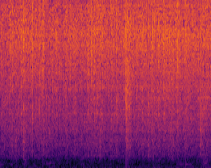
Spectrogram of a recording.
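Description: Ground spices, including turmeric and chili powder, fry on low heat in a pan for poha as a ladle keeps stirring, a steady soft sizzle with faint scraping clicks and no voices.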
